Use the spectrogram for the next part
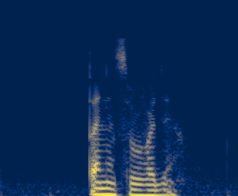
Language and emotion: Russian, neutral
